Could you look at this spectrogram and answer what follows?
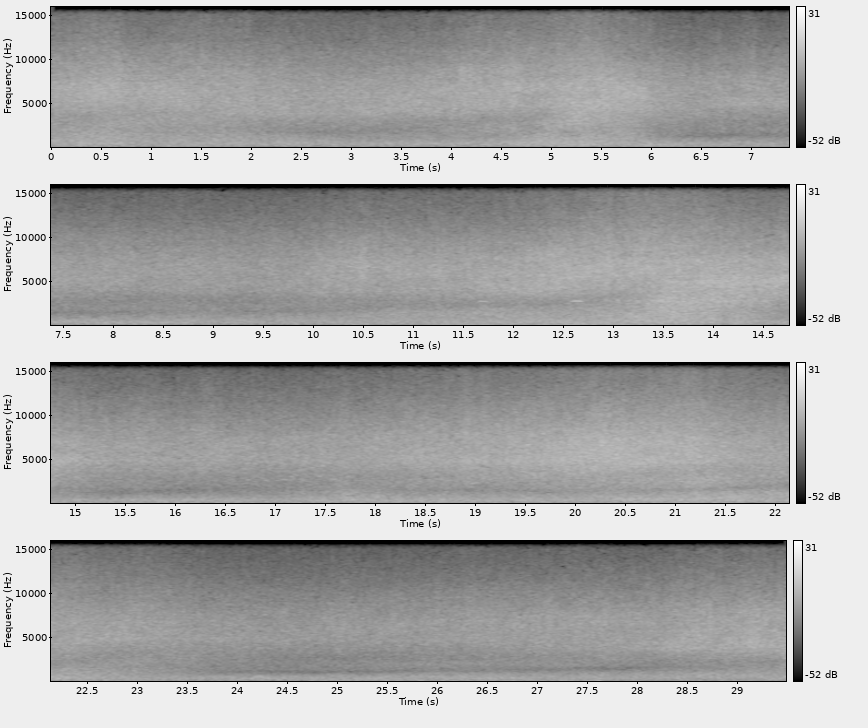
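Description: Atlantic surf breaking on a sandy beach and washing up the shore as a steady rush, swelling as a wave breaks every seven or eight seconds.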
